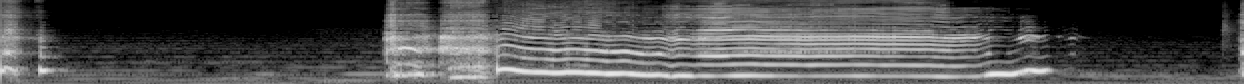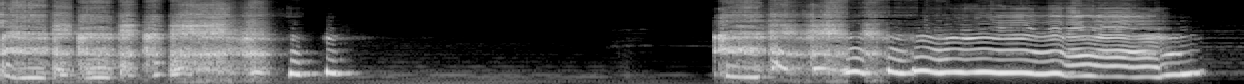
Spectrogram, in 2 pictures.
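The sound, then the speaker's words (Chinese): A woman sobs loudly in three long, drawn-out wailing cries, with quiet, shaky breathing in the gaps between them. “当‘走了’两个字出口之后，便也再也控制不住，嚎啕大哭了起来。”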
